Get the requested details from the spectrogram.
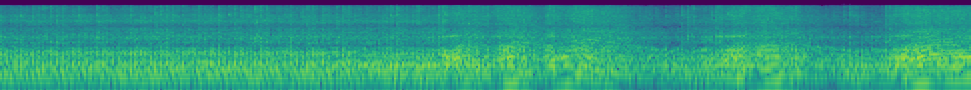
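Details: Refurbished Shindaiwa power broom two-stroke with new carburetor, gaskets and recoil, no air filter fitted: revs up and down cleanly with crisp buzzing note, no misfires or bogging; normal running.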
